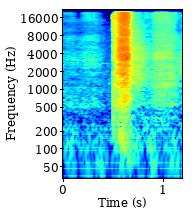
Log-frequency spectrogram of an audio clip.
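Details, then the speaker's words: A female dolphin in a care session gives a single sharp, loud burst of air from her blowhole on cue, a sneeze. Such sneezes let a cup over the blowhole collect a sample to check lung health. "thank you is a dolphin sneeze now how I look inside is I can actually put a cup over that blowhole take ask you to sneeze like this"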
